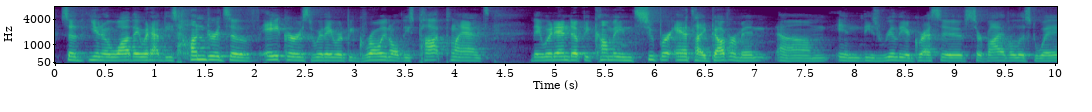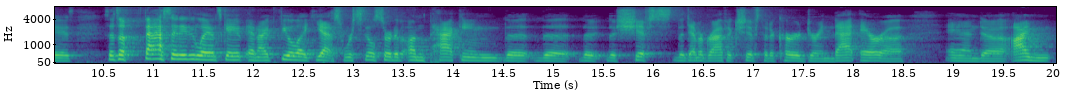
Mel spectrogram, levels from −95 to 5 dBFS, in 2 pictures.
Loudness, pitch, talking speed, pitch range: -25 LUFS, 165 Hz, 195 wpm, 150-180 Hz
